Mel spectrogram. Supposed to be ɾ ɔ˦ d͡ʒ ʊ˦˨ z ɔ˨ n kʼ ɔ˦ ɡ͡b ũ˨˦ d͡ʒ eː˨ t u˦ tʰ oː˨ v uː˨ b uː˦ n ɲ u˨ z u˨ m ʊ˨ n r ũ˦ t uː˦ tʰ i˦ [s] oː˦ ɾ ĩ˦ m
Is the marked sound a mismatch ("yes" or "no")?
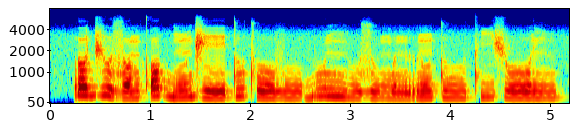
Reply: yes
